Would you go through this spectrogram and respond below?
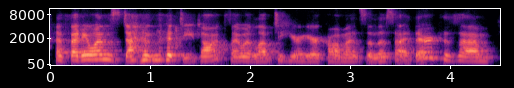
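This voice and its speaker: A woman with a bright, forward voice hosts an informal group conversation. She sounds upbeat and chatty, speaking off the cuff at a middling pitch. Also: moderate pace, creaky. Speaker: host of a team video call. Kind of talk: casual conversational talk.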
